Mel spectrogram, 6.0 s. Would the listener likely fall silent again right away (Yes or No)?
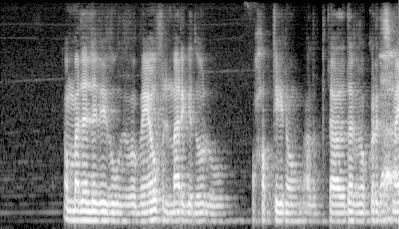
No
